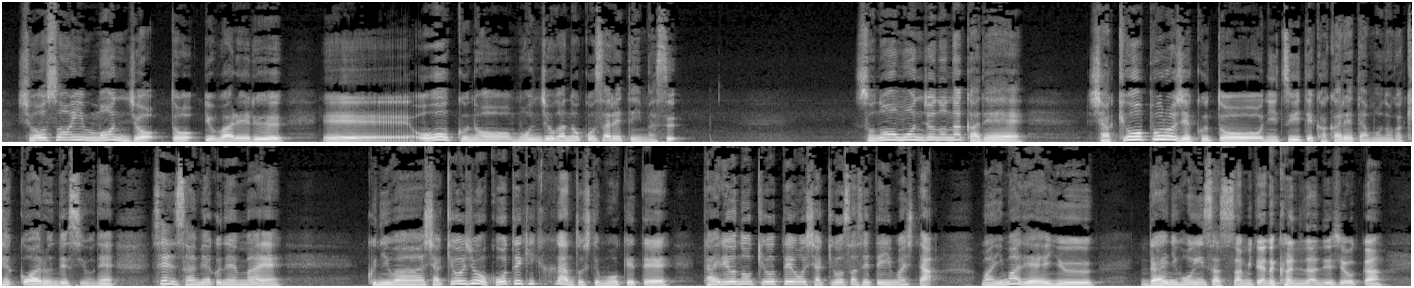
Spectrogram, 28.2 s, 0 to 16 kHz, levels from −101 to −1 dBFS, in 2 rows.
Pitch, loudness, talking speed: 215 Hz, -18 LUFS, 250 characters per minute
